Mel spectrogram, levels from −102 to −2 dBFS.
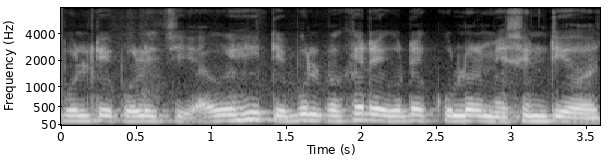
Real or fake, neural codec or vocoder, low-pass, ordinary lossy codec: real; none; none; none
